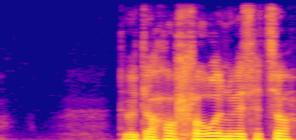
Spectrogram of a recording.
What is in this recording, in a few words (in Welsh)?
"hollol" Welsh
